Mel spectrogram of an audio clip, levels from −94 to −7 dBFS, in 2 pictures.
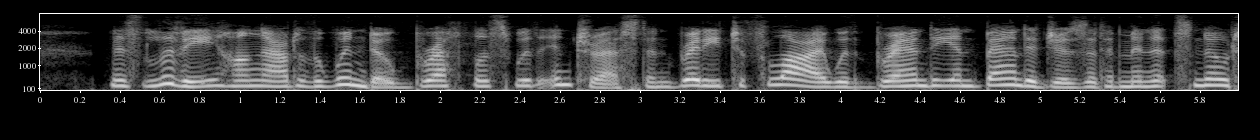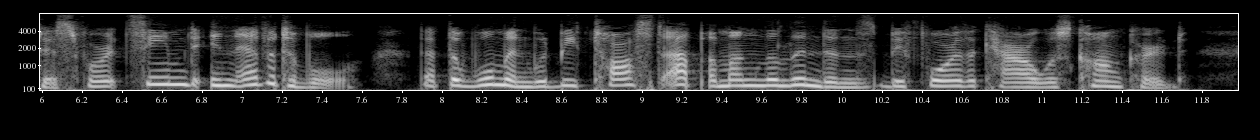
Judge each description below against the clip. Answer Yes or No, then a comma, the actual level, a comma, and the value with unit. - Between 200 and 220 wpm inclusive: Yes, fast, 205 wpm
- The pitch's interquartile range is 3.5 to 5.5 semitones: No, average, 2.9 semitones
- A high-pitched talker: Yes, high, 210 Hz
